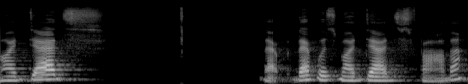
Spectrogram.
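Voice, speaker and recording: A woman speaks with an Australian accent. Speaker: oral history interviewee. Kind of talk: oral history interview, recalling family history.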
